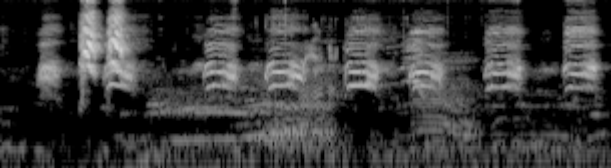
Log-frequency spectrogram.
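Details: Angry parrot giving harsh, raspy squawks, about seven short bursts spaced roughly half a second to a second apart, the first two louder and sharper, with a low murmur of background noise throughout.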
